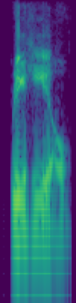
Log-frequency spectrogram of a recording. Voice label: "reheel", American

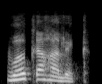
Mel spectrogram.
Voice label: "workaholic", Indian

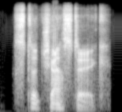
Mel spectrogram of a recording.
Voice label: "stochastic", British

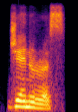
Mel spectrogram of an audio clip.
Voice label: "generous", Indian

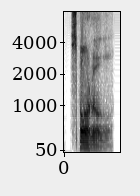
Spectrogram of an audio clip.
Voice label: "sporule", British

